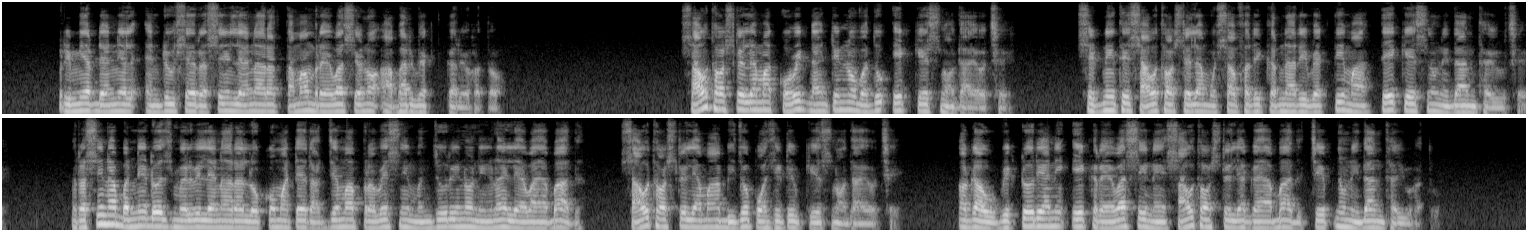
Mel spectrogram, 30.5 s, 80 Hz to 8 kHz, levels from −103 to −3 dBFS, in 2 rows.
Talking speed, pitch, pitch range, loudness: 125 wpm, 135 Hz, 125-145 Hz, -29 LUFS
